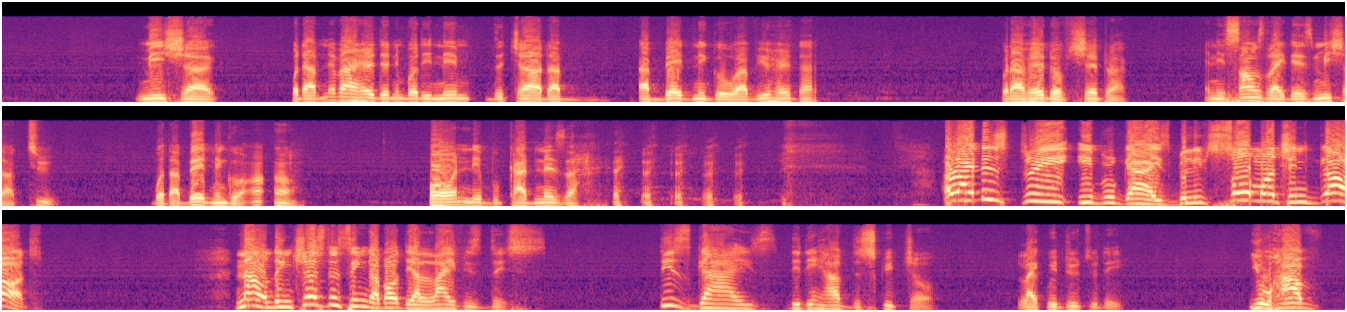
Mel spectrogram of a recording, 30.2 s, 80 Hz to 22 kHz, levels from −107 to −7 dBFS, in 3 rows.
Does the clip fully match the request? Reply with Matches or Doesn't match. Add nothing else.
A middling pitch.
Doesn't match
